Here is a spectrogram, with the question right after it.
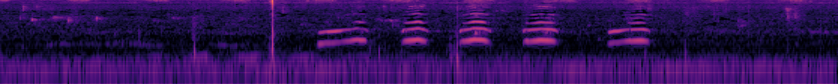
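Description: A young monkey gives a run of short, arched, wavering cries, calling for a lost playmate.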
